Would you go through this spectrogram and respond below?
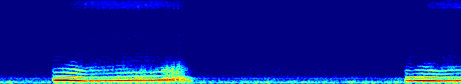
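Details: Two long, buzzing snores about three and a half seconds apart, quiet between breaths, from a female Norwegian Forest Cat napping; snoring.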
